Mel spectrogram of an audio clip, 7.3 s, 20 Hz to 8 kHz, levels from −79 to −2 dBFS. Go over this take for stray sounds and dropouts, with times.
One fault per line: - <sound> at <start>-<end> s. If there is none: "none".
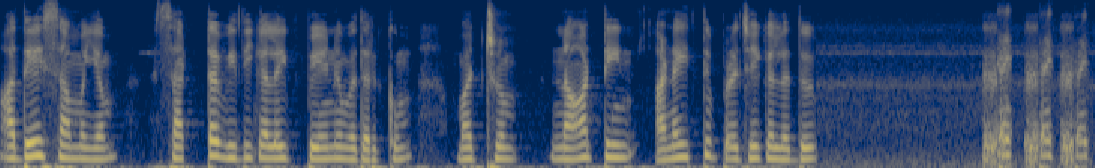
- laugh at 6.5-7.3 s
